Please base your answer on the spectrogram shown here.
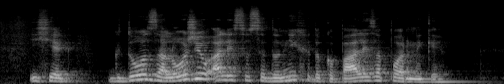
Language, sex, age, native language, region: Slovenian, female, 30-49, Slovenian, Savinja region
